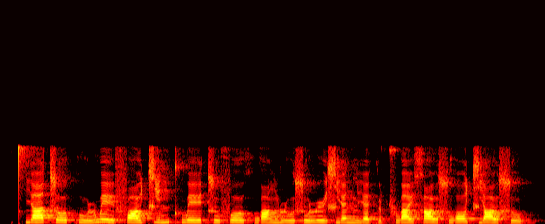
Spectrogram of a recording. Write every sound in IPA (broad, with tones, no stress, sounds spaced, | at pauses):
t̪ʰ j ä˧˥ t͡s o˧˥ ʊ̯ k u˨˩ ɻ w e˥˩ ɪ̯ f ɑ˧˥ ʊ̯ t͡ɕ i˧˥ n t̪ʰ w e˥ ɪ̯ t͡s u˧˥ f o˥ ʊ̯ x w ɑ˧˥ ŋ ɻ u˧˥ s u˧ ɻ ɻ̩˥˩ ɕ j ɛ˥ n l j ɛ˨˩ k ɤ˦ ʈ͡ʂ w a˥˧ ɪ̯ x ɑ˥˩ ʊ̯ s w ɔ˥ t͡ɕ j ɑ˥˧ ʊ̯ s u˥˩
